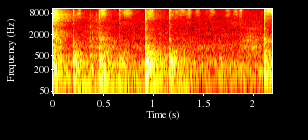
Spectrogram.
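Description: Faint scratching and a few light taps of a pen writing on an interactive board, the clearest tap about a second in.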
